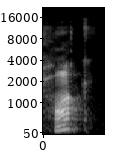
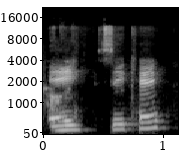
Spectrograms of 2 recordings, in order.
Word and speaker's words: Haack: I've heard it's pronounced Hawk. It's I think it is Haack.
